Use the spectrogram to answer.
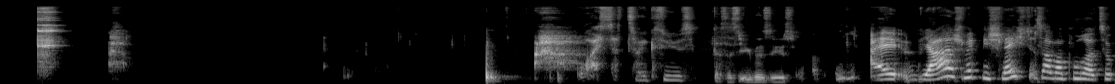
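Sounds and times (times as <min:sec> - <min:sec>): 
glasses clinking in a toast: 0:00.4 - 0:00.8
speech: 0:06.0 - 0:11.1.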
